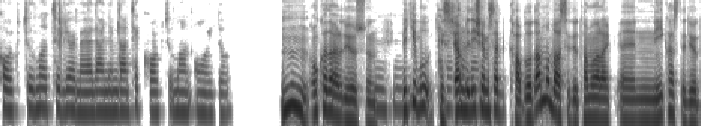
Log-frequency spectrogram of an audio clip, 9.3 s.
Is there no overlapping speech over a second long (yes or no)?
no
